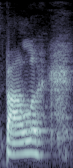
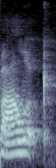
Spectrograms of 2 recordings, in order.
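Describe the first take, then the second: First: The final consonant is harsh and throaty, like spitting. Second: The final consonant is plain, not throaty. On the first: The speaker calls it right. "It's got a k sound, as if you're going to spit" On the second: The speaker calls it wrong. "it's no Balloch"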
